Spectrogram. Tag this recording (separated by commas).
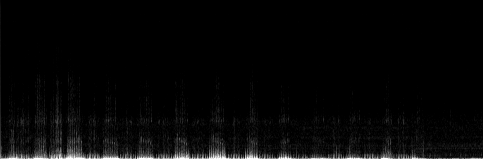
pets, Animal, Cat, Purr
